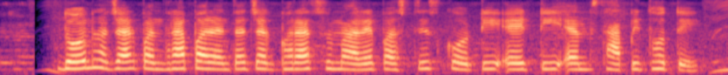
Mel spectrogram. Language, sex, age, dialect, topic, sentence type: Marathi, female, 25-30, Varhadi, banking, statement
